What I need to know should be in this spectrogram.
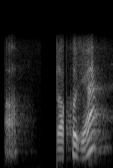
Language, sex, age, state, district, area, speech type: Odia, male, 30-45, Odisha, Dhenkanal, rural, conversation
